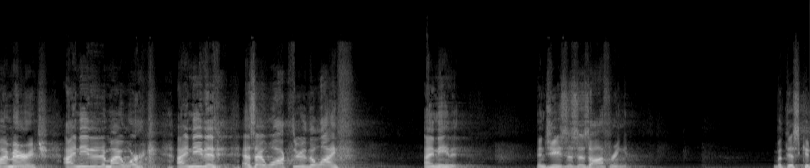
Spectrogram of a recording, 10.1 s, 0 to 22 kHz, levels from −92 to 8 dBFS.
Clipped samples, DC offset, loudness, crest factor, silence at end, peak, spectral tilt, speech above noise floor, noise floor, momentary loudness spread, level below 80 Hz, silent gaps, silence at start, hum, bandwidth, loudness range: under 0.1%; under 0.1%; -22 LUFS; 18 dB; 0 s; -4 dBFS; -4.5 dB/octave; 51 dB; -73 dBFS; 13 LU; -80 dBFS; none; 0 s; none; 13.5 kHz; 8 LU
